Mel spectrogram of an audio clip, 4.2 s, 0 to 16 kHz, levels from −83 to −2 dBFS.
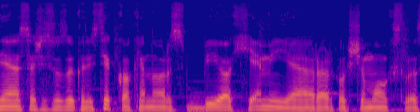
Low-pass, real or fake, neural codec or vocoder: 14.4 kHz; real; none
